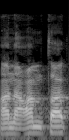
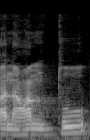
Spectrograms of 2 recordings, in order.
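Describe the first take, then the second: First: The word ends with an 'a' vowel. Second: The word ends with a 'u' vowel. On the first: The speaker calls it right. "अनअमता तापे ज़बर है" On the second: The speaker calls it wrong. "पेश पढ़ दिया, हरकत बदल गई"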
